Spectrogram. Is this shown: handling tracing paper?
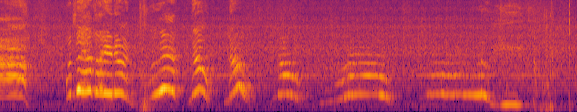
no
